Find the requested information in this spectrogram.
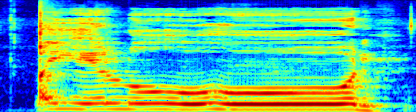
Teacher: Tailun ain ini termasuk rakhah ya. Hati-hati dialirkan membacanya. Jadi ain itu kadang orang-orang itu suka terburu-buru membacanya. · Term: ain sukun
